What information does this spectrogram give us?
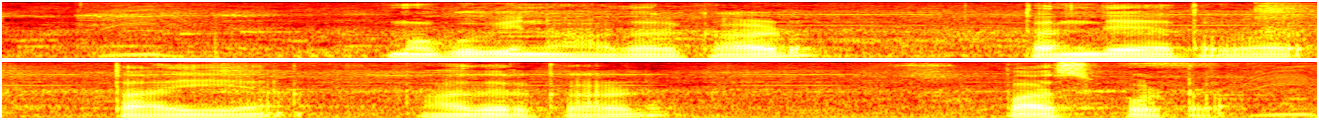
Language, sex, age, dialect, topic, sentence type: Kannada, male, 36-40, Central, banking, question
